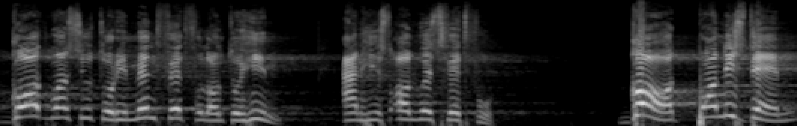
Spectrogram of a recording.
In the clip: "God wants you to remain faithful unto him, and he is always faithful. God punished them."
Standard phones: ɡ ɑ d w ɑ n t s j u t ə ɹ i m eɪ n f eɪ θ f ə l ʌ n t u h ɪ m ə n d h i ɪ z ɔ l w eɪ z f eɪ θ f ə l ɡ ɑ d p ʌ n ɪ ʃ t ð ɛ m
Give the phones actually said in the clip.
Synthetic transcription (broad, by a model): ɡ ɑ d w ɑ n t s j u t ə ɹ i m eɪ n f eɪ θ f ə l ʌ n t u h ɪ m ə n h i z ɔ l w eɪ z f eɪ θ f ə l ɡ ɑ d p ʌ n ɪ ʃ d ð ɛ m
